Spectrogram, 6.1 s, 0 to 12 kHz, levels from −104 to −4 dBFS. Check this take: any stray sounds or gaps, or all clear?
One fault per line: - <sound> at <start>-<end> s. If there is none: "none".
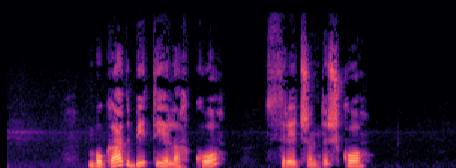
none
